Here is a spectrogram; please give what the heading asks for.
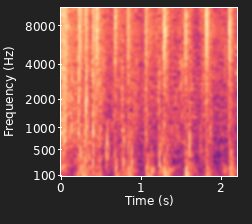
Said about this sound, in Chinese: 马蹄声其实是用2个椰子壳敲击出来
